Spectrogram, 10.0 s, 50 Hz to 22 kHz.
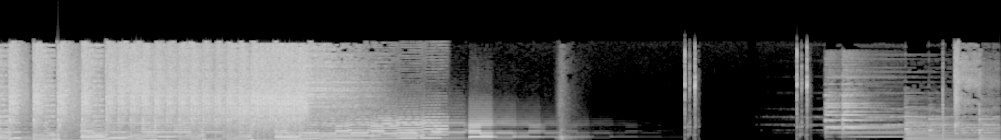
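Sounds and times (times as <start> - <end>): background music: 0.0 - 5.8, 8.4 - 10.0
ringing chime: 8.2 - 9.3.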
